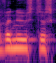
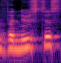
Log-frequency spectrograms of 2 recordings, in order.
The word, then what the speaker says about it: Venustas: go over the parts and features of the venustas carbon tea talk about what I care for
